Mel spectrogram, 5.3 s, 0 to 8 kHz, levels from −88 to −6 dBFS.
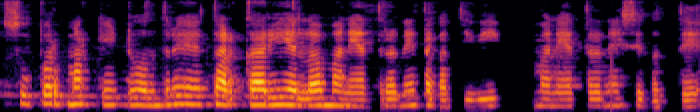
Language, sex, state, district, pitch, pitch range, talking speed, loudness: Kannada, female, Karnataka, Mysore, 195 Hz, 180-205 Hz, 125 wpm, -25 LUFS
